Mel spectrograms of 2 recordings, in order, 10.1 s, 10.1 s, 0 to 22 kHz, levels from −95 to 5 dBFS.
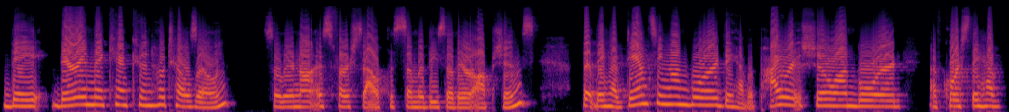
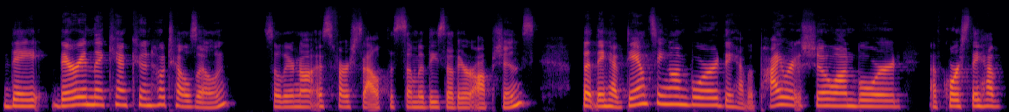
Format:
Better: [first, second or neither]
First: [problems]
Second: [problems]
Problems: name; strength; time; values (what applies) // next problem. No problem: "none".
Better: second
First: distortion; heavy; 7 dB below the speech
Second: none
